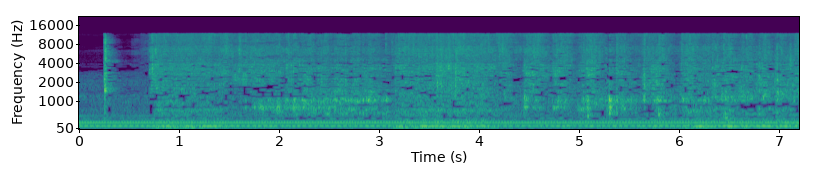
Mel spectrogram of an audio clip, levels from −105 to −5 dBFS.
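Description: Throughout, likely HE-AAC compression at a bitrate fitting about 16 kbps fakes the treble from copied lower bands; nothing sounds above 11.8 kHz, and highs turn gritty, metallic.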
